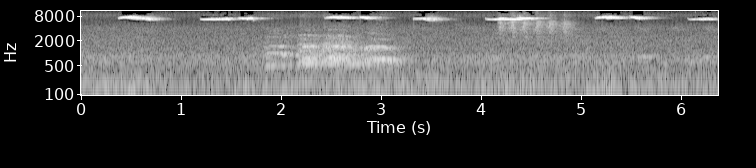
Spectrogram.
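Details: Captive young Sooty-headed bulbul chicks from Mount Sumbing slopes, three females and one male. Sharp high squeaky chirps repeat roughly once a second, often paired, with a short lower noisy burst early on.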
